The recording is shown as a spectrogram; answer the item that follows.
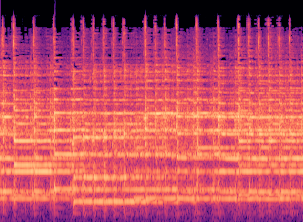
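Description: Gibson Explorer electric guitar played through a Vox amp with echo, picking a repeating melodic part at about two to three notes a second. Each note rings on and overlaps the next over a steady held note.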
